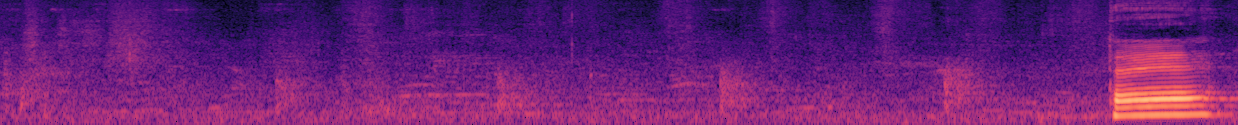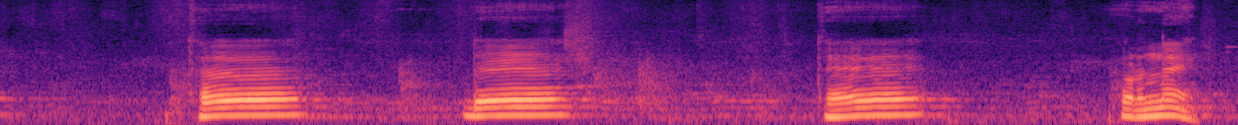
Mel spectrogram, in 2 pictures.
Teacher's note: दंत्य वर्ण, जब जीभ दांतों को स्पर्श करती है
